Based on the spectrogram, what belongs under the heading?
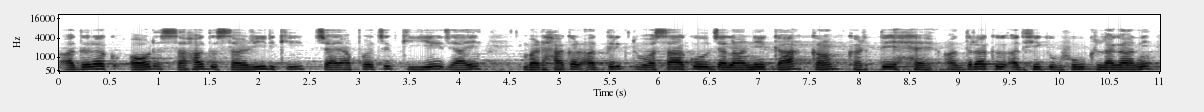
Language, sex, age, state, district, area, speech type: Hindi, male, 18-30, Bihar, Darbhanga, rural, spontaneous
